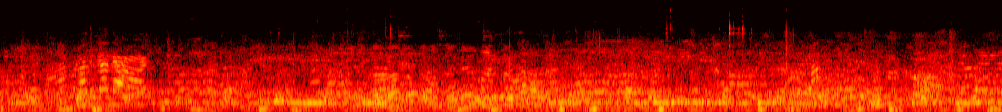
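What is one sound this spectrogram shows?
A crowd of women and men chatter and call out loudly nearby.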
